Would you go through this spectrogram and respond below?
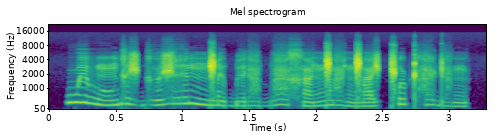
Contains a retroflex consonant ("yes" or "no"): yes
